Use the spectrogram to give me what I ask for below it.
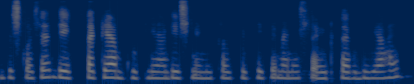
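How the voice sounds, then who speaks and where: A young woman hosting a home cooking channel, walking through a recipe step by step in a slow, gentle way with many hesitations. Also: fairly high pitch, monotone, breathy edge, no echo, phone-quality sound.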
